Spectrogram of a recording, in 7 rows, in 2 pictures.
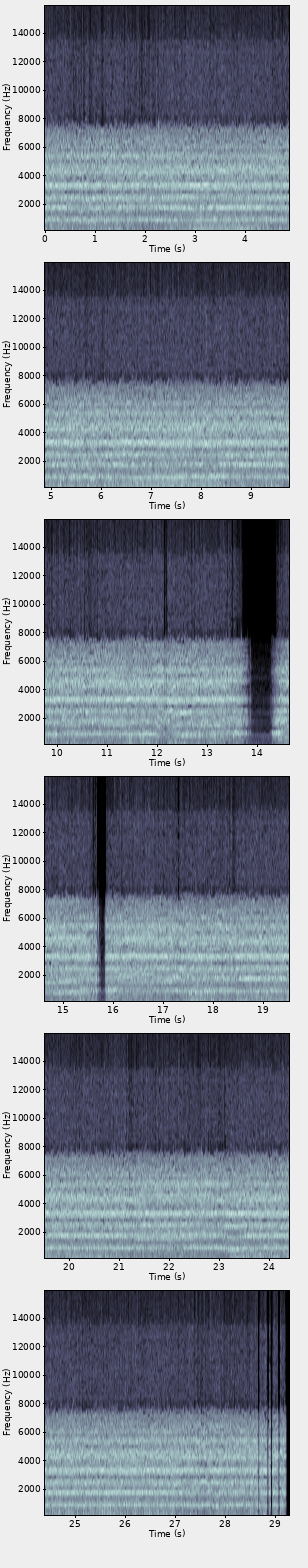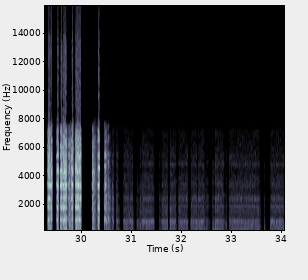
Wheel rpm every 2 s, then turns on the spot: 230, 230, 230, 220, 230, 220, 140, 100, 190, 230, 230, 220, 230, 230, 230, 50, 0.
none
